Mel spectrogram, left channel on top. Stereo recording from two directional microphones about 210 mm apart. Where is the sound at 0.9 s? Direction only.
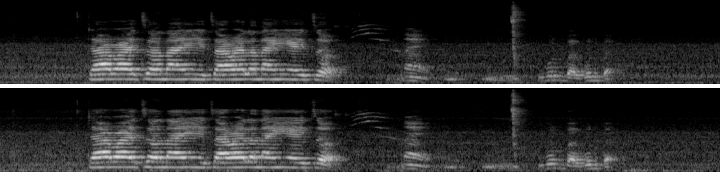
20° left (ahead or behind).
